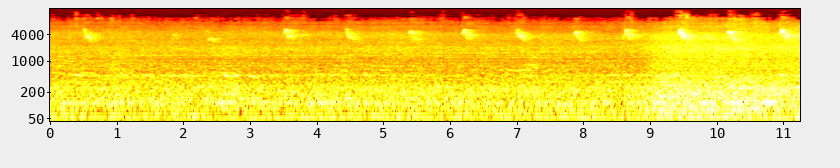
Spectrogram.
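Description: A small bird calling over and over, a short high chirp that drops in pitch, about once a second, over a steady low rumble of city and harbour background that grows louder near the end.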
